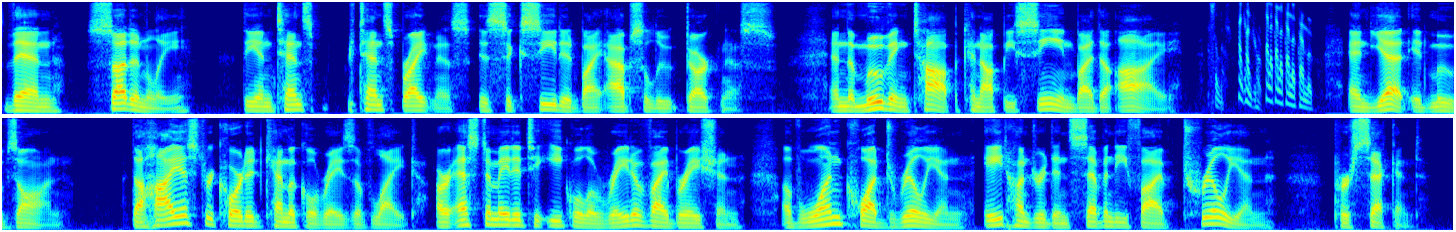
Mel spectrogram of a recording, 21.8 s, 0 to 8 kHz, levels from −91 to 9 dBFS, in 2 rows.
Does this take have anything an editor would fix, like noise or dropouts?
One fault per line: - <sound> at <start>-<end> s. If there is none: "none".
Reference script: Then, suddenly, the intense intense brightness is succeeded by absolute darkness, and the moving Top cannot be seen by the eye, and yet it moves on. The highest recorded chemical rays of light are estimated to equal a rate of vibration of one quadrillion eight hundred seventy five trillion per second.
- chirp at 9.1-9.9 s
